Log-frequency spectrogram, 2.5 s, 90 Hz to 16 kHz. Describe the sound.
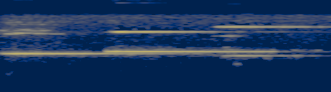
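A bell ringing on Freedom Day, 27 April 2021: clear, sustained chime tones, with a few overlapping notes that shift in pitch and ring out evenly at modest volume.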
